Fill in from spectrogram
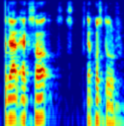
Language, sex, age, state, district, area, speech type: Odia, male, 18-30, Odisha, Kalahandi, rural, spontaneous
